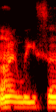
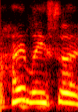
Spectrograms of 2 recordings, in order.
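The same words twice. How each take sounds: First: Said in the usual way. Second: High, sing-song "Hi, Lisa" with the pitch way up; a bright mock-sweet hello; sing-song greeting. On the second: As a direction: imitate mom's chirpy "Hi, Lisa" to a little girl. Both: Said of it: "She's going like that".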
